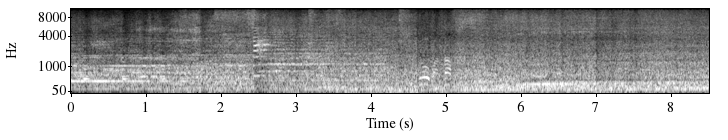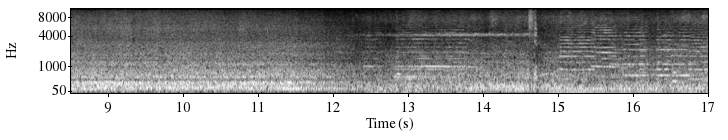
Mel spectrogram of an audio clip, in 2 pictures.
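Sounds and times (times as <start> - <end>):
bus engine rumble: 0.0 - 17.0
road noise: 0.0 - 17.0.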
